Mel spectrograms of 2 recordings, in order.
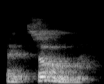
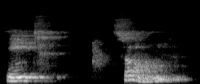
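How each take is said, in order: First: The first word has a short 'e' vowel. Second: The first word has a long 'ay' vowel. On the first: The connecting dash joins it to the next word and shortens it. "with that little dash there, it becomes a tzon" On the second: This is the word's dictionary form without the connecting dash. "it would have been eight tzon"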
